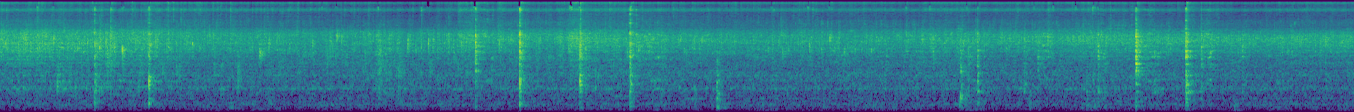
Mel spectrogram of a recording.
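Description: Capsicum, tomato, onion, ginger and garlic stir-fry in a pan with a constant sizzle, punctuated by sharp spatula scrapes and taps at irregular intervals.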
